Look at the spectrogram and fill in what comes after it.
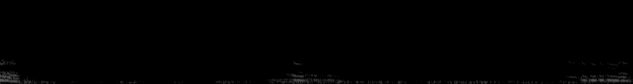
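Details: A rescued street cat sleeps indoors, its snoring growing steadily heavier: deep rumbling breaths punctuated by raspy, nasal snorts about every three seconds in a quiet room.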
